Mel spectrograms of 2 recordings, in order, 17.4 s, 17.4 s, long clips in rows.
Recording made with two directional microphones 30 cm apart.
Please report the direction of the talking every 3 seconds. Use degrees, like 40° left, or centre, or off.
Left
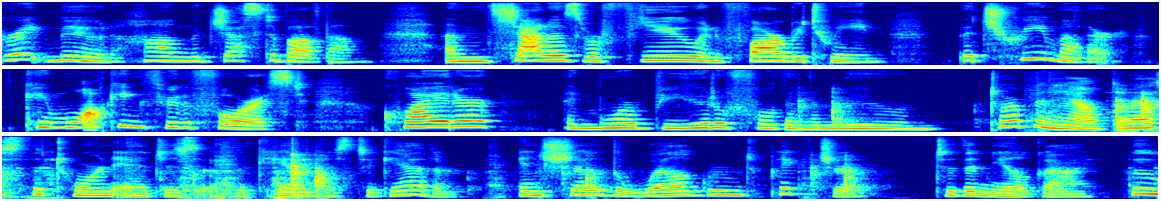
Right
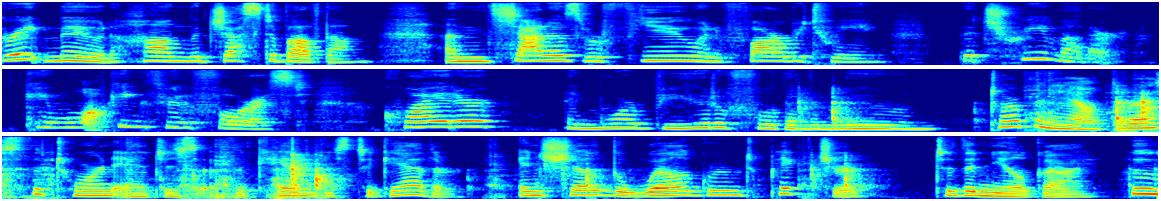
10° right, 50° left, 40° left, 10° left, 20° right, 30° right.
